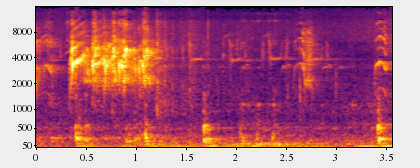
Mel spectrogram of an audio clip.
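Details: Brown-eared bulbuls visiting a window feeder, arriving two or three at a time to eat around the food bowl; a harsh, broad squealing call lasts nearly a second, with short chirps and tapping, pattering feeder noises throughout.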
